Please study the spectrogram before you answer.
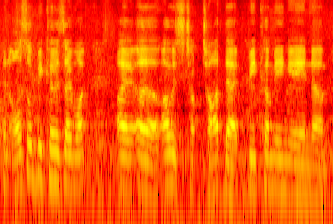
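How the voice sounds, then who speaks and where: A young man studying linguistics, chatting casually in a halting way with many restarts and fillers. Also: on the high side, steady tone, crowd noise. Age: young adult. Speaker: linguistics student. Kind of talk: casual chat.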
